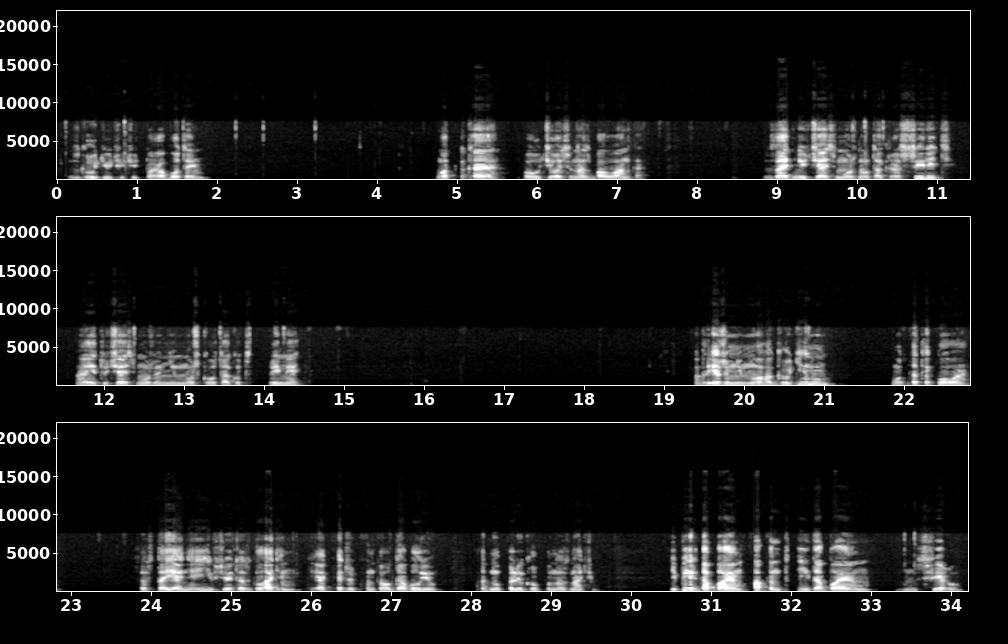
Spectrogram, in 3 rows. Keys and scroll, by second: 24.7 ctrl+shift+space, 30.5 ctrl+w.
